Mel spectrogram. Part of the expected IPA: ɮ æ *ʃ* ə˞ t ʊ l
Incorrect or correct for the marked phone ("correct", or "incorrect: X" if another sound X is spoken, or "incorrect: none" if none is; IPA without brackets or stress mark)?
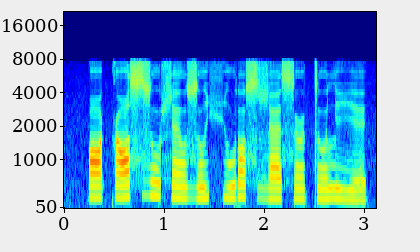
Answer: incorrect: s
